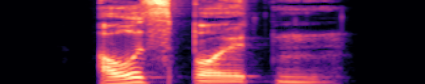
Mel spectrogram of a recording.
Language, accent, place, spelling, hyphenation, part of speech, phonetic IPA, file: German, Germany, Berlin, ausbeuten, aus‧beu‧ten, verb, [ˈaʊ̯sbɔɪ̯tn̩], De-ausbeuten.ogg
- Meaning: 1. to exploit 2. to exhaust, to deplete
